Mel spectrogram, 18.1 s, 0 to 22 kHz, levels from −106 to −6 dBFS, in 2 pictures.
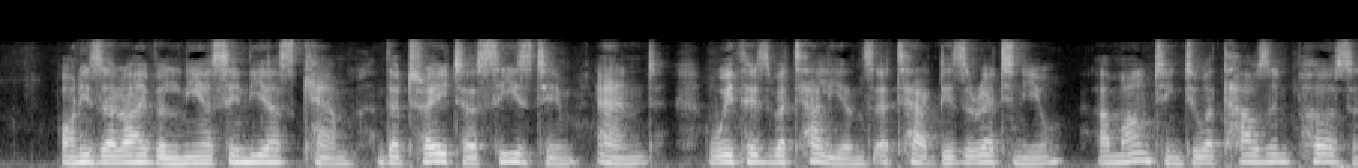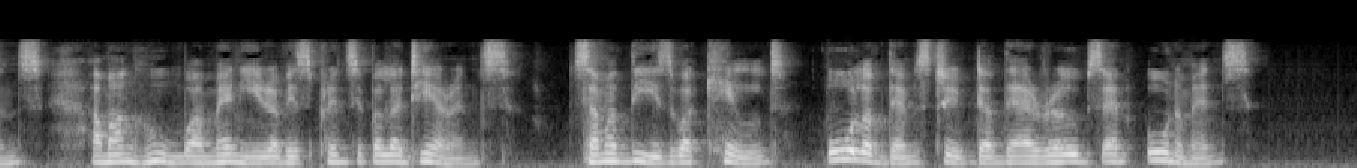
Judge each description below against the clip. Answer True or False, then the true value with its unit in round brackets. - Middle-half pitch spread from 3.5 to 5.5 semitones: False (2.7 semitones)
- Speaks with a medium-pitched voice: True (155 Hz)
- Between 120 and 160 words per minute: True (150 wpm)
